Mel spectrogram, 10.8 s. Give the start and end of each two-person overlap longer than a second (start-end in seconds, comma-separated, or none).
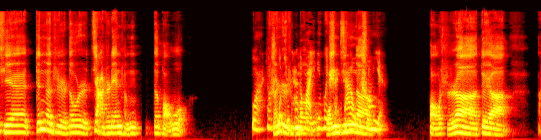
5.3-7.6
